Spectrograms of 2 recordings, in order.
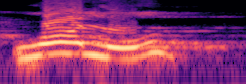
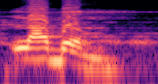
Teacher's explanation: Jadi kalau begitu huruf W bahasa Jawa, huruf B bahasa Madura. Antara W dan B kalau dikaji dari sisi bahasa akademik itu huruf bilabial, huruf bibir.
